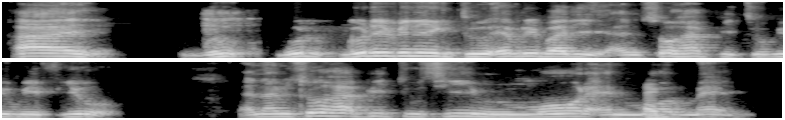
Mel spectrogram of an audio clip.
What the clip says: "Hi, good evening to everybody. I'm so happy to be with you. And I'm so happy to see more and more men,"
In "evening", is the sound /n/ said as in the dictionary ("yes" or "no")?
yes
